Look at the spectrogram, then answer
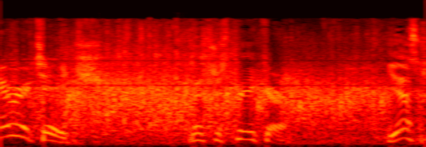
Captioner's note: some Applause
